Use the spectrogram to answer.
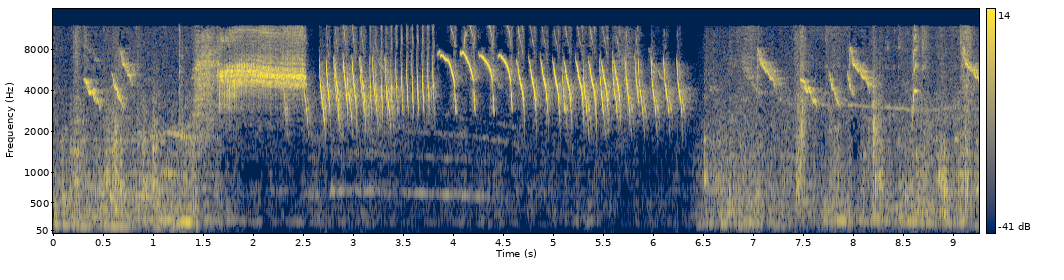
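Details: Weaver in full song with wing-flapping: a buzzy high burst, then a long rapid train of sharp, high ticking notes, roughly twenty in quick succession, fading into softer chirps amid background noise.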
